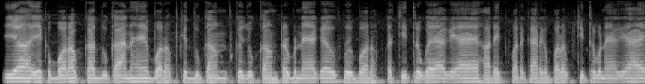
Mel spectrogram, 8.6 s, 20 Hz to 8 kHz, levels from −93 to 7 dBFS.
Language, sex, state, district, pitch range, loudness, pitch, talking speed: Hindi, male, Chandigarh, Chandigarh, 110-120 Hz, -17 LUFS, 115 Hz, 215 wpm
